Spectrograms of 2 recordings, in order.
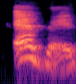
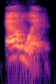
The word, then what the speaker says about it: Ewe: uh it is pronounced eva the way you pronounce the name uh you purse your lips you and you blow air while creating a vibration sound so it sounds like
